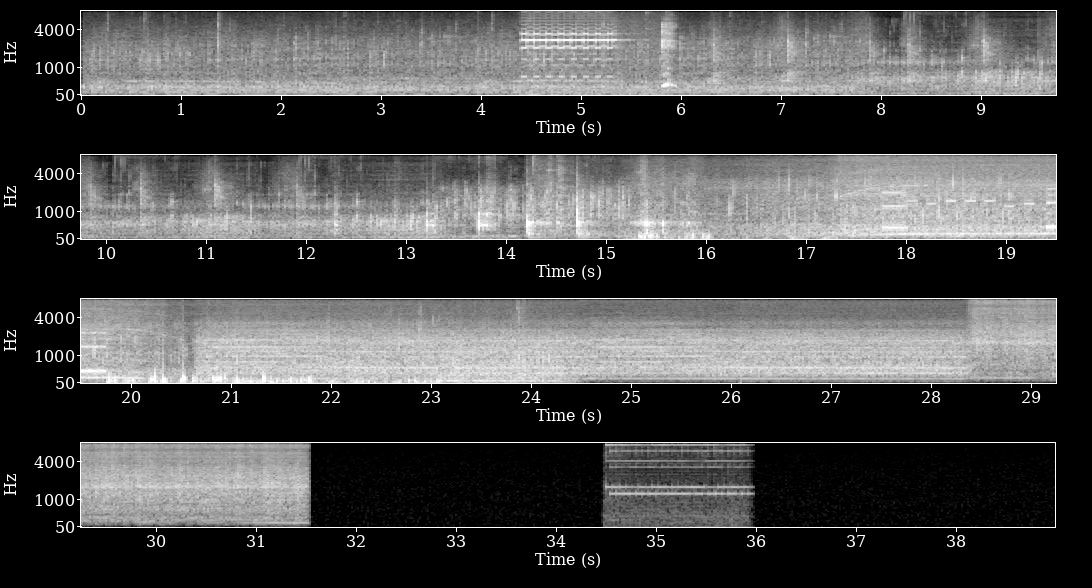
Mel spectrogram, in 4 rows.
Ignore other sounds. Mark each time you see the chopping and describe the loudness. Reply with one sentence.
The chopping can be heard from 6.2 to 15.9 s, getting louder.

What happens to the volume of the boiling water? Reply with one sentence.
The loudness of the boiling water goes up.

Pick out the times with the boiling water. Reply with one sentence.
The boiling water can be heard from 0.0 to 24.5 s.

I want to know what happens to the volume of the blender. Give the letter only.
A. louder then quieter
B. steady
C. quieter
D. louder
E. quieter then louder
B.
